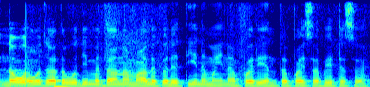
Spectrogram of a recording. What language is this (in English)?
Marathi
